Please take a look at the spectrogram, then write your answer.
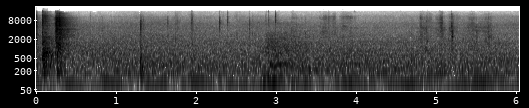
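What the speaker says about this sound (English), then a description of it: "Across there, and the door shuts nicely." A Range Rover Classic car door swings shut with a solid thud at the start, followed by a few faint knocks over a steady low hum.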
